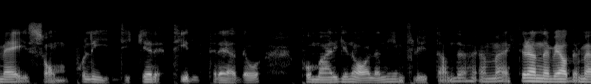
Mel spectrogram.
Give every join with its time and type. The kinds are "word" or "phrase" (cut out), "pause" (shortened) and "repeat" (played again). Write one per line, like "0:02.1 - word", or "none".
none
